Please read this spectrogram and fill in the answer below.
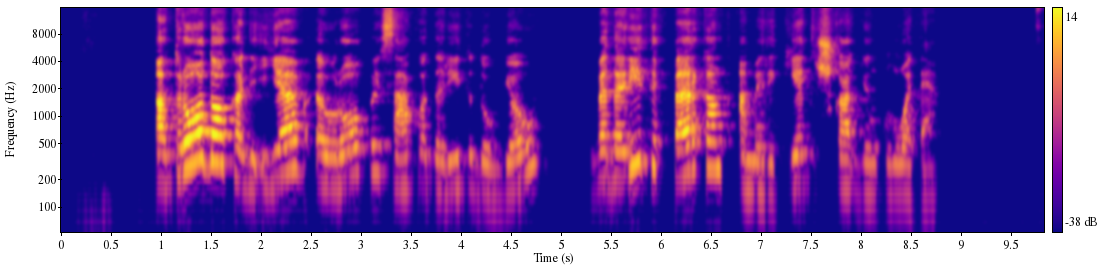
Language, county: Lithuanian, Tauragė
